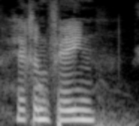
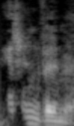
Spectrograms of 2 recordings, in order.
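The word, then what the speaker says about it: Heerenveen: 2004 to 2006, Herenveen. I don't know how to pronounce that in Dutch. Can you help me out? – Yeah, that was pretty good. Herenveen. – Herenveen.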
